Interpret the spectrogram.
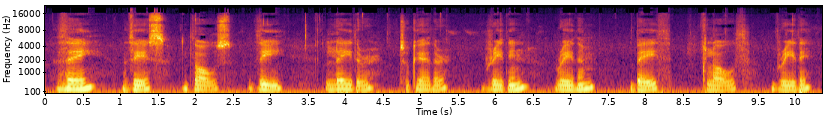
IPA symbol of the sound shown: ð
